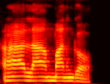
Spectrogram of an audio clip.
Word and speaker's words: Alamango: Alamango.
